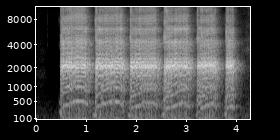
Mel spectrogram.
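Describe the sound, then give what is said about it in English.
A duck call blown as a lonesome hen greeting call: six long, drawn-out nasal quacks in a steady, evenly spaced rhythm, loud with no talking. “And all these things that I'm doing with the greeting call, the lonesome hen, it's all a little variable.”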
